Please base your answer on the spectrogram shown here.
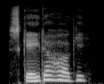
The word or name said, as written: skaterhockey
